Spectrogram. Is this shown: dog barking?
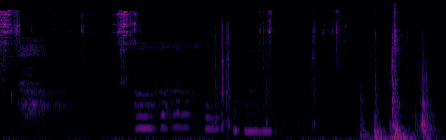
no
